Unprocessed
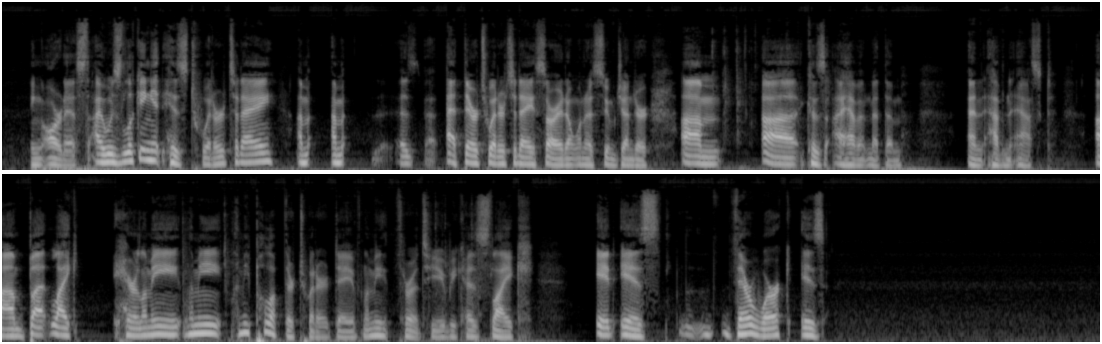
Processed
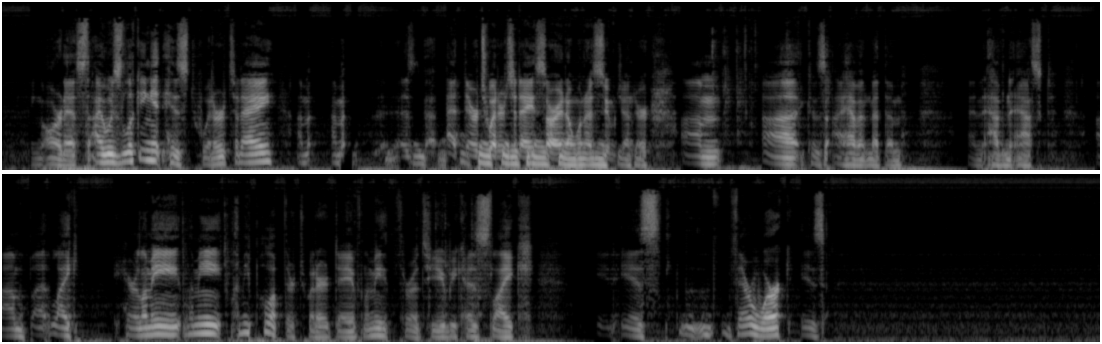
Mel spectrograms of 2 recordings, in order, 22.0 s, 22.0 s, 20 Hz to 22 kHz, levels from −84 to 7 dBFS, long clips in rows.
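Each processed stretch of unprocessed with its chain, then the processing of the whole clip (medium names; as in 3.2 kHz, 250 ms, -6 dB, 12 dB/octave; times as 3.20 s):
3.37–6.38 s: bass shelf 190 Hz +6.5 dB + bands offset in time highs, lows 130 ms, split 400 Hz
11.60–12.24 s: de-esser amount 70% + bass shelf 93 Hz +11.5 dB
whole clip: treble shelf 7.9 kHz +7.5 dB; comb 3.6 ms, depth 57%; attacks held to a fixed rise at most 100 dB/s; trim -5 dB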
